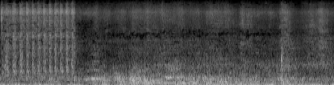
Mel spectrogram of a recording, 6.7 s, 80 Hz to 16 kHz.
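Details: 2002 Toyota Corolla LE crank no start: quick even starter cranking about a second and a half, then cuts out without catching; owner suspects the fuel pump quit, not confirmed.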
